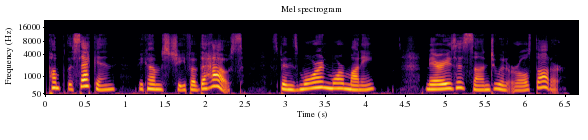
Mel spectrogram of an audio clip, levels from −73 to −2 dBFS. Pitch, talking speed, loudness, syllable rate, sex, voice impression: 235 Hz, 180 wpm, -17 LUFS, 5.1 syllables/s, female, very feminine, slightly adult-like, slightly cute, slightly refreshing, friendly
